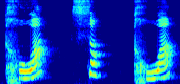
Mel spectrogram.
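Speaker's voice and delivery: croissant split into croi... ssant; syllable by syllable. Shown as a demonstration. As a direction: sound out croissant in two separate beats. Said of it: "Deux syllabes".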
